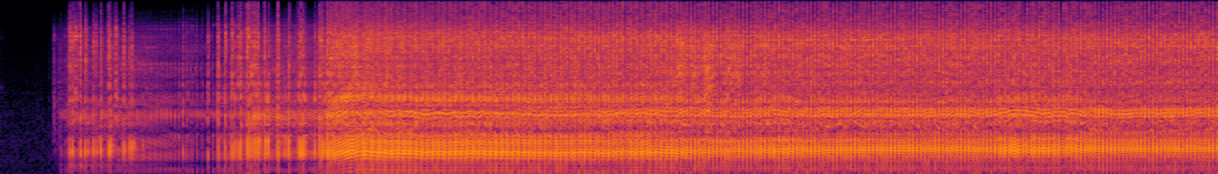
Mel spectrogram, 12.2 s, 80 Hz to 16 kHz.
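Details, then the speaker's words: 1953 Zeiss ice auger revived after a spark fix: sputters and stumbles before catching into a steady high buzz; idles poorly and needs the throttle feathered, suspected carburetor tuning issue, though it still drills through ice estimated at over a foot thick. "it doesn't idle as good as i'd like it to you got to feather the throttle a little bit right now so it needs more adjusting"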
